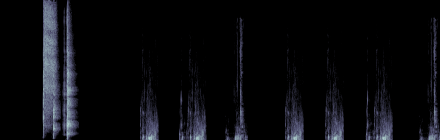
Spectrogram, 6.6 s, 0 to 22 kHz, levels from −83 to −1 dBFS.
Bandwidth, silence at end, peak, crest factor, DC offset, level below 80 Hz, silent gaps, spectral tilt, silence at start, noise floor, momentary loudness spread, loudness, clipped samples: over 20 kHz; 0.05 s; -6 dBFS; 24 dB; under 0.1%; -58 dBFS; 1.18-2.10 s, 2.38-2.68 s, 3.09-3.38 s, 3.72-4.27 s, 4.55-4.88 s, 5.16-5.48 s, 5.89-6.29 s; -2.5 dB/octave; 0.65 s; under -90 dBFS; 23 LU; -25 LUFS; under 0.1%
